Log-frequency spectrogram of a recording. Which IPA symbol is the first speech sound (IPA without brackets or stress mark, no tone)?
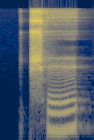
ʈ͡ʂʰ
